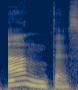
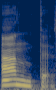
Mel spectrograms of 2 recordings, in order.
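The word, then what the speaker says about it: antes: a in English and it is pronounced with the a in the English word aha so let's take an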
